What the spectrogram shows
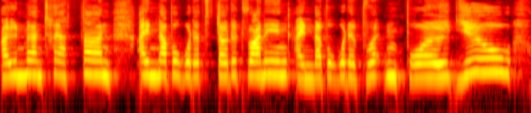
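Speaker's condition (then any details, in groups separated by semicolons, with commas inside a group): Deafness; born in Texas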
